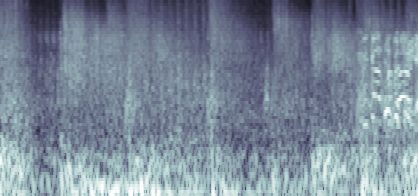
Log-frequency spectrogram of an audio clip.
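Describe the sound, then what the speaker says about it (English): Artillery barrage explosions in the World in Conflict video game, a continuous dense rumble of blasts and gunfire filling the whole stretch, loud and close, with radio-style voices mixed underneath. "Barrage hit for full effect."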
